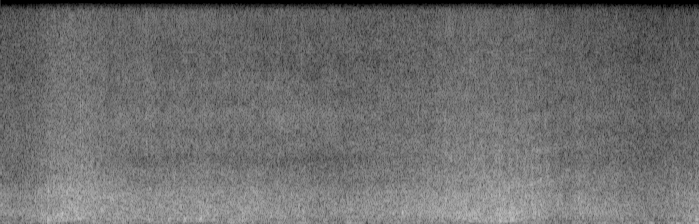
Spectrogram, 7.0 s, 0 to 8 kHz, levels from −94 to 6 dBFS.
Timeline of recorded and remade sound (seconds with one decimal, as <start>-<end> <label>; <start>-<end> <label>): 0.0-0.9 recorded; 0.9-3.5 remade; 3.5-4.4 recorded; 4.4-6.0 remade; 6.0-6.5 recorded; 6.5-7.0 remade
